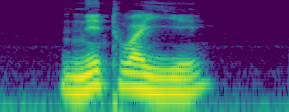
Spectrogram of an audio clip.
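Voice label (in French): "nettoyer" French; Mots francais phonemes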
